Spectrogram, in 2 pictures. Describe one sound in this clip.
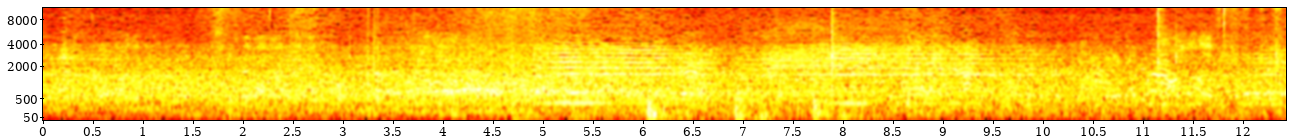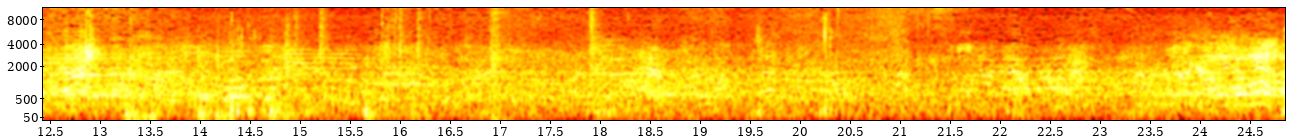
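A stadium crowd murmurs and chants steadily in the distance.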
